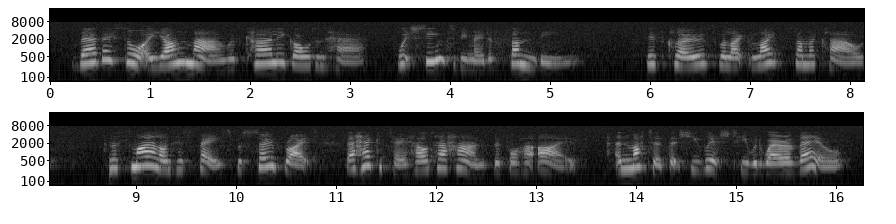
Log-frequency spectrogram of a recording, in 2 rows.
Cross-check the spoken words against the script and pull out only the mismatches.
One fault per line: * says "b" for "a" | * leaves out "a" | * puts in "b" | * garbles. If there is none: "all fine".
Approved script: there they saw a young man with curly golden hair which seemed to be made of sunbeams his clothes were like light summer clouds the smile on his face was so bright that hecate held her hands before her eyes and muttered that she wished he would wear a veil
all fine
